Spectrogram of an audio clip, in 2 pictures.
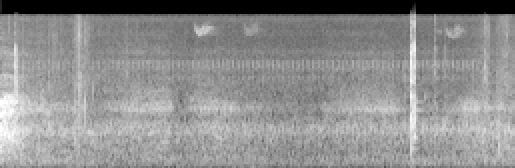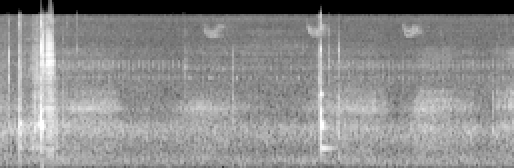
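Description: Quiet riverside outdoor ambience with faint, short high-pitched chirps scattered through it and four sharp clicks, the loudest about five and a half seconds in.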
